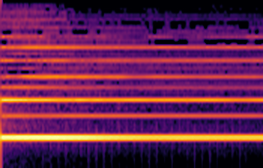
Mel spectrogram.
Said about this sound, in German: Die Alarmsirenen werden getestet. Jeden Tag, obwohl der Reaktor nie in Betrieb war. Ein paar von uns halten sich die Ohren zu.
